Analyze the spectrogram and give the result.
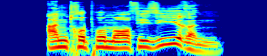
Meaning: to anthropomorphize
- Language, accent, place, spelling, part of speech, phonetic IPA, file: German, Germany, Berlin, anthropomorphisieren, verb, [antʁopomɔʁfiˈziːʁən], De-anthropomorphisieren.ogg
